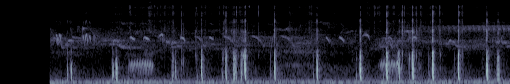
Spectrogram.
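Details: Broody splash laced red wyandotte hen sharing breakfast with her baby chicks, giving quick low clucks in an uneven run, about four per second, while thin high chick peeps trill above.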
